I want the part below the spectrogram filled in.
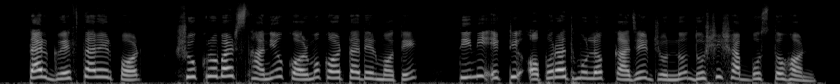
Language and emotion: Bengali, neutral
